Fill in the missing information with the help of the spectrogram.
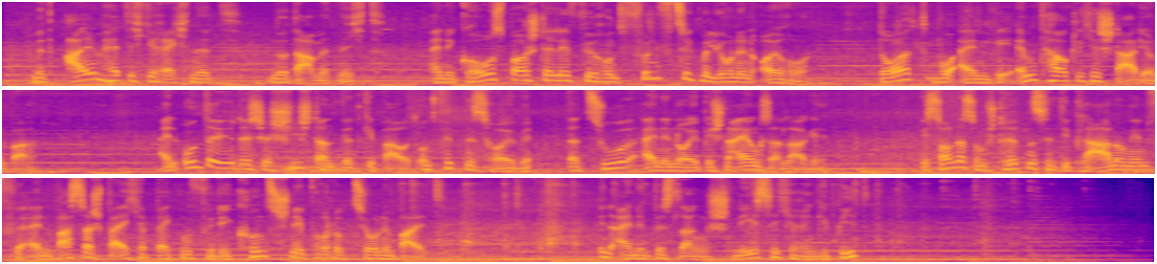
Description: Felix Neureuther zur Baustelle in Antholz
